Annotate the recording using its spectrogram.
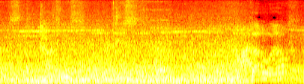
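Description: Indistinct voices over steady, loud background noise, dipping briefly near the end.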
